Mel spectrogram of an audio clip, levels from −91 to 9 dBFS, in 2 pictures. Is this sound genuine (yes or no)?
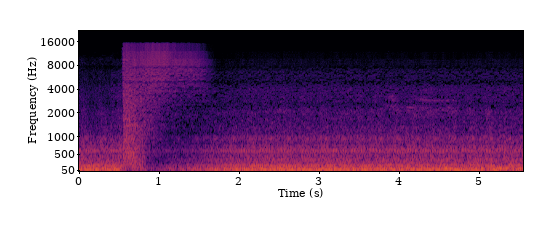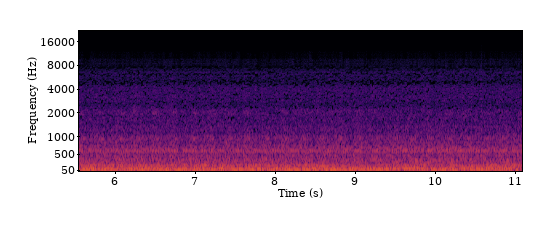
yes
